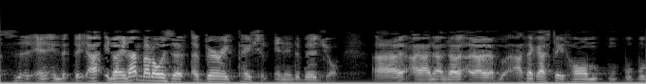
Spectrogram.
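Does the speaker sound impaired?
Yes: stuttering; lifelong stutter; stuttering amount varies, heavy stuttering greatly lengthens speaking time; here repeated sounds, repeated words.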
